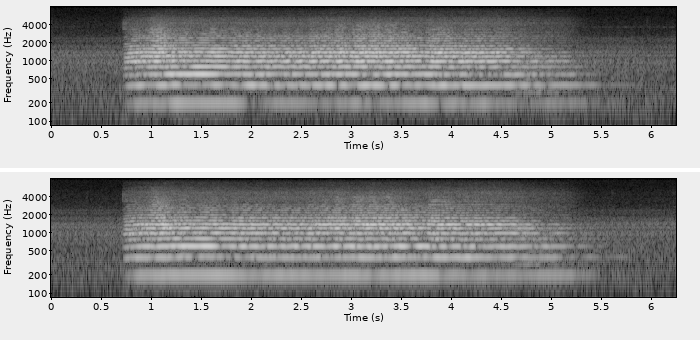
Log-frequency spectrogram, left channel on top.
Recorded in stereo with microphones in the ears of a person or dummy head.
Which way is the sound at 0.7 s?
15° right (ahead or behind).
